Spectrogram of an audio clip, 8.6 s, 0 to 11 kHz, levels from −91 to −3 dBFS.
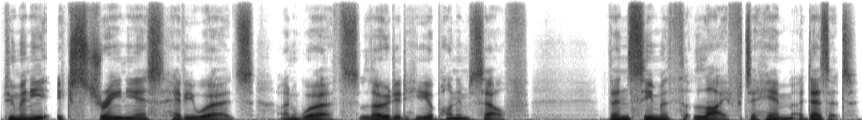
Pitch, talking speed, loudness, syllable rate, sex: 110 Hz, 120 wpm, -17 LUFS, 3.7 syllables/s, male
